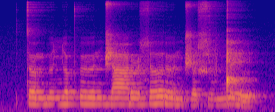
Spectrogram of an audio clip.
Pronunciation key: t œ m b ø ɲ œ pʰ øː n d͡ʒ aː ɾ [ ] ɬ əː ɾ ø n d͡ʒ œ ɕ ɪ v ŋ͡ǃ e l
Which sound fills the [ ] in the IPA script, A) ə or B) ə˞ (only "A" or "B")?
B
